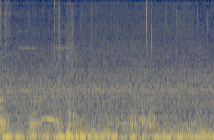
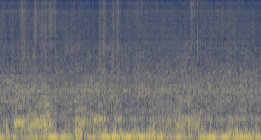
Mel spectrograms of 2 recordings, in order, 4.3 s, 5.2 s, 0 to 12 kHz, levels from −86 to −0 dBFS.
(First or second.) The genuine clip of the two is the first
